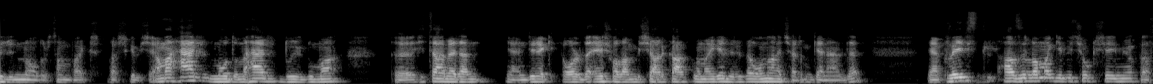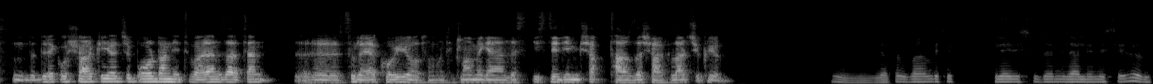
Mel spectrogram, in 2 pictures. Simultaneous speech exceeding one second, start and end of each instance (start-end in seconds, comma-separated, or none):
none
